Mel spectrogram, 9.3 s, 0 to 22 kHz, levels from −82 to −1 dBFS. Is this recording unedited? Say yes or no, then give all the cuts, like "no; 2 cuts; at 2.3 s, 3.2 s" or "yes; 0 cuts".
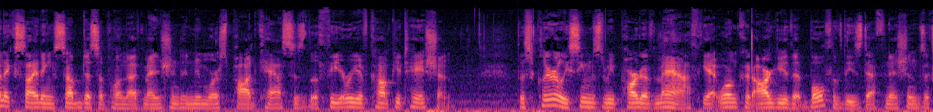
yes; 0 cuts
